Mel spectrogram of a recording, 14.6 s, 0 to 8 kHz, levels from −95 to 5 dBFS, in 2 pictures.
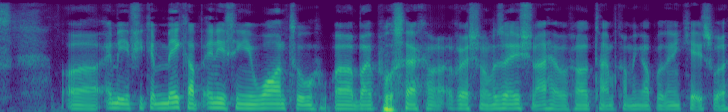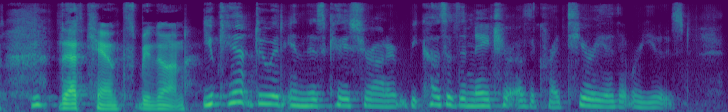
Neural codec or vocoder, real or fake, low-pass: codec, 16 kHz, 2 kbps, X-Codec, WavLM features, trained on Multilingual LibriSpeech; fake; 7.2 kHz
